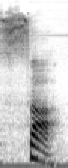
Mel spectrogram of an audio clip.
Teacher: In the first syllable, you have a sa, which may sound to you like the sa in sat, but it's more open. The a sound in English, as in sat, does not exist in French.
